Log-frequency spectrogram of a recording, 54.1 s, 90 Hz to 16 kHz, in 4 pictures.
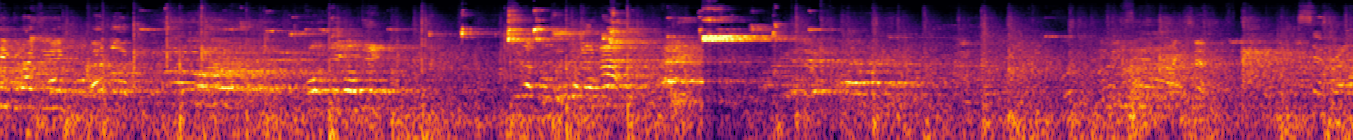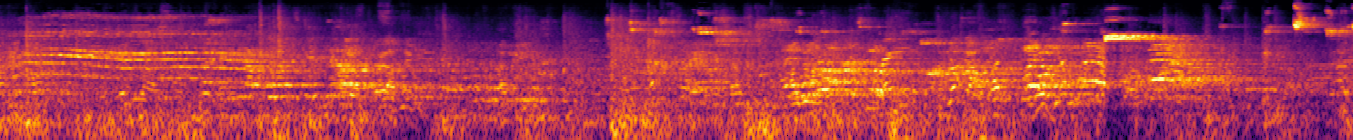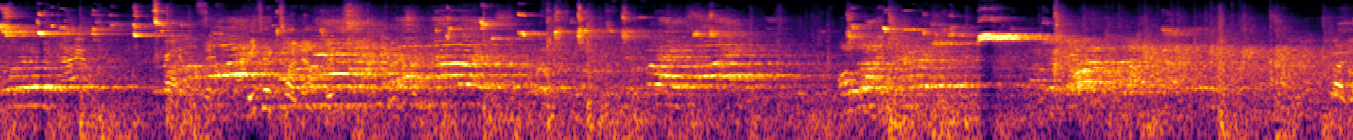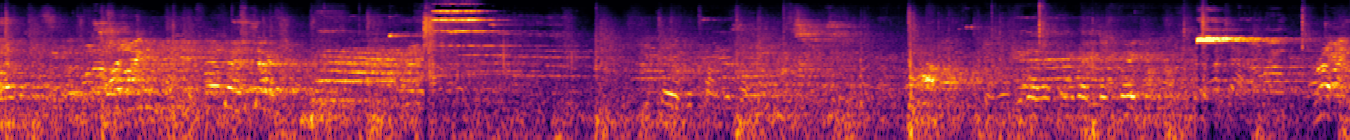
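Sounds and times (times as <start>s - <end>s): basketball bouncing on hardwood court: 2.6s - 6.4s, 9.8s - 11.0s, 46.5s - 46.8s
players shouting: 28.6s - 40.6s.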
